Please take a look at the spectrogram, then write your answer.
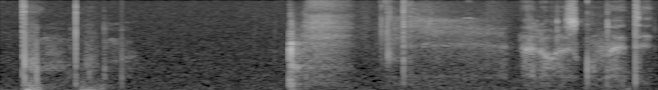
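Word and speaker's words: Bum Bum: Je viens de voir que ça se prononce poum poum.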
